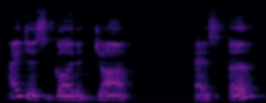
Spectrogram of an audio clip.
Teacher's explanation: because it's the American English, so you can link got and it will sound like gotta. I just got a job as a.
